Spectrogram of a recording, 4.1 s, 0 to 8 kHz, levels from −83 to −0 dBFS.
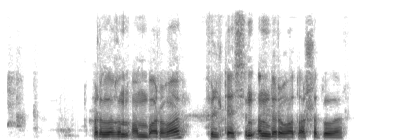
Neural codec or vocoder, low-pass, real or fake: none; 7.2 kHz; real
